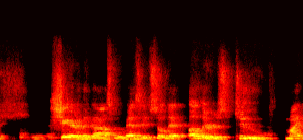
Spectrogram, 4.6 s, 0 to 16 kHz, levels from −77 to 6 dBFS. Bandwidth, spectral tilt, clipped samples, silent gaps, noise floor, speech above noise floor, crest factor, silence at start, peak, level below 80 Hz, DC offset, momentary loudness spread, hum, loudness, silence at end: 11.5 kHz; -5.5 dB/octave; under 0.1%; none; -39 dBFS; 21 dB; 14 dB; 0 s; -4 dBFS; -60 dBFS; under 0.1%; 14 LU; none; -18 LUFS; 0 s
